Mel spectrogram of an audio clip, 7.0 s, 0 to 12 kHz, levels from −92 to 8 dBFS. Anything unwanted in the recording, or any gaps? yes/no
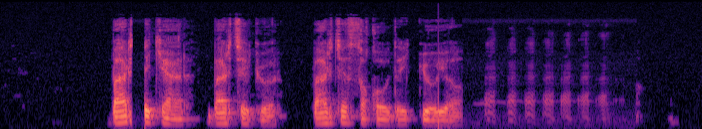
yes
